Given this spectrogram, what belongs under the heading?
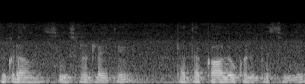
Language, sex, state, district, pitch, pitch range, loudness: Telugu, male, Andhra Pradesh, Srikakulam, 105 Hz, 105-110 Hz, -20 LUFS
